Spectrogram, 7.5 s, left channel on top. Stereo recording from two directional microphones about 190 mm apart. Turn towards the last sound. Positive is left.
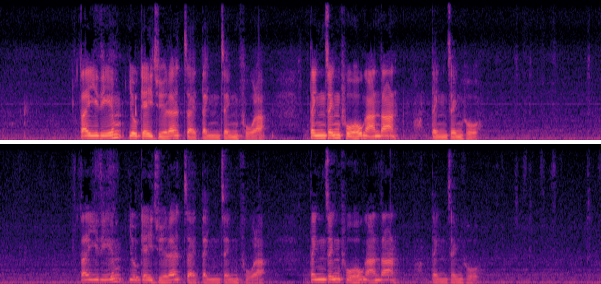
turn(degrees=45)  # may be behind; listen again after turning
